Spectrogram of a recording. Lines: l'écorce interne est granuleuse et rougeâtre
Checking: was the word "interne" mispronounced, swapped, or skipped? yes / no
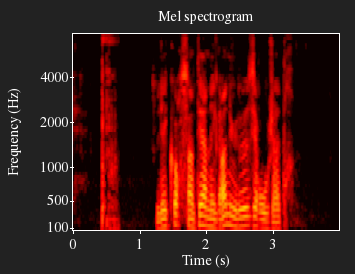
no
